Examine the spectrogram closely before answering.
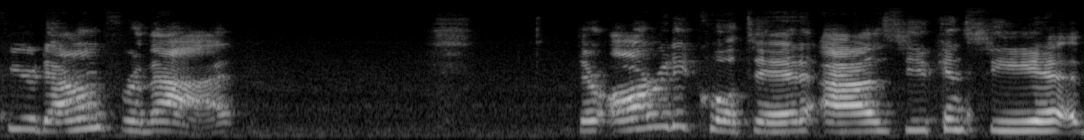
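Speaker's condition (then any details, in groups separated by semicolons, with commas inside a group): No condition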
